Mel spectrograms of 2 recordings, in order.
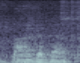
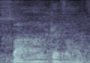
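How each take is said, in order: No difference in how they are said.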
